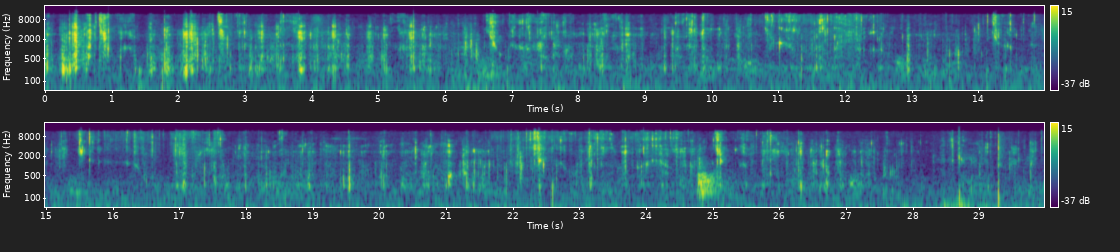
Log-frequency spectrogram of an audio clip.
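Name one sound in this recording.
A woman crunches on crispy fried chicken close to a microphone.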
